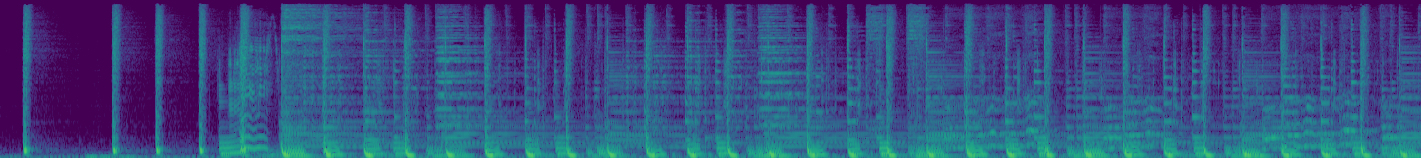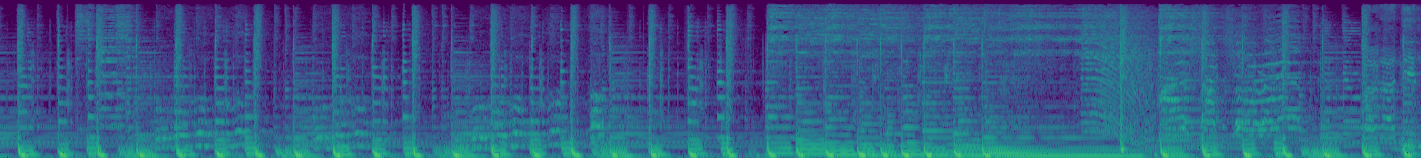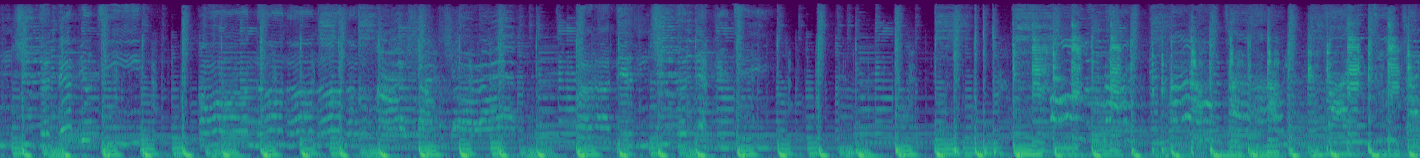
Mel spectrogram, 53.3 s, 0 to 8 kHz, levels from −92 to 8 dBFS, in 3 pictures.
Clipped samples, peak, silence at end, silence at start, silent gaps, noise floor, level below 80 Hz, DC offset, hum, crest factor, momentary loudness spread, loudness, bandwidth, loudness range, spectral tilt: under 0.1%; -12 dBFS; 0 s; 0.3 s; none; -57 dBFS; -32 dBFS; 0.1%; none; 18 dB; 5 LU; -31 LUFS; 7.6 kHz; 3 LU; -5.5 dB/octave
